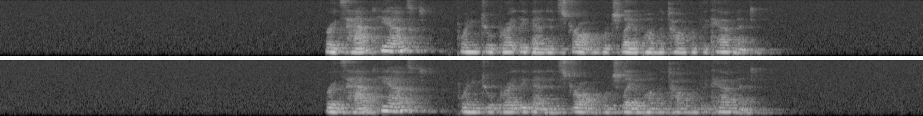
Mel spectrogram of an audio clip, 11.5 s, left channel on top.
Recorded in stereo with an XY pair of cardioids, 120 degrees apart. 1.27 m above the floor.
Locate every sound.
4.1 s a woman speaking: 65° left, 6 m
